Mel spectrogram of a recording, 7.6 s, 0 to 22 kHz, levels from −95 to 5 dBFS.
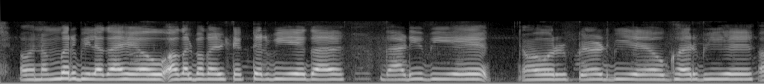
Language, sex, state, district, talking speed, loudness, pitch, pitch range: Hindi, male, Chhattisgarh, Sarguja, 165 wpm, -22 LUFS, 240 Hz, 235-250 Hz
